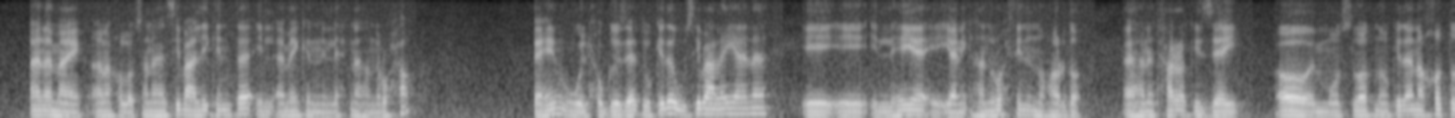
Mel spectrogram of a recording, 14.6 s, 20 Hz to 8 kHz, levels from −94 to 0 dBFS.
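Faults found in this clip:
Comfort noise in place of the background at 0.00–0.30, 4.16–5.34, 7.82–8.02, 10.94–11.22 and 12.52–12.74 s. Likely discontinuous transmission: sender stops in silence, receiver synthesizes noise. Room background becomes flat, featureless hiss, about 3–4 dB quieter, until speech resumes.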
